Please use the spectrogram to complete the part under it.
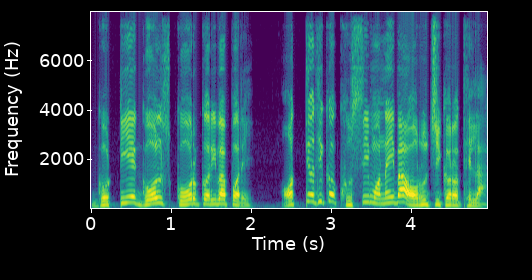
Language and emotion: Odia, disgusted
